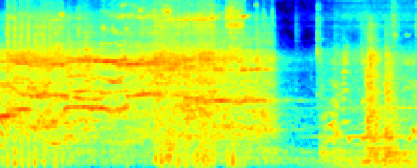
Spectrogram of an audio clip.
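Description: Amphibious excavator moving on its pontoon tracks on a trailer deck: a loud, heavy grinding with thin high squeals from the tracks over the engine. It drops off sharply about three seconds in.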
